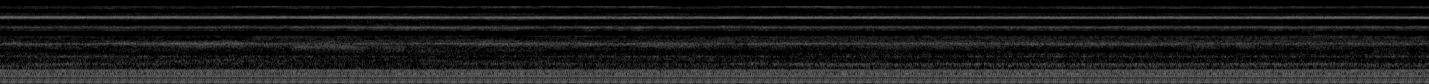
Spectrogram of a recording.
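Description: Steady mechanical hum and hiss from a running nebulizer, with no breaks or talking.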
